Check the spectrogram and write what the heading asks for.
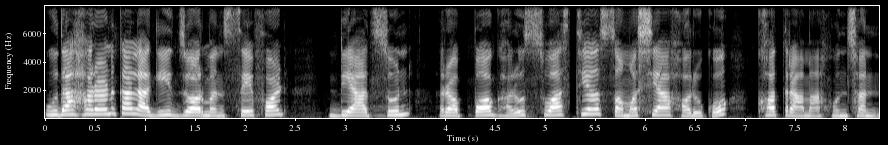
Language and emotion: Nepali, neutral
